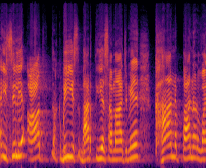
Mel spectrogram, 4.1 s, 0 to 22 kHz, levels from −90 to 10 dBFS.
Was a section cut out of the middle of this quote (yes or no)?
no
